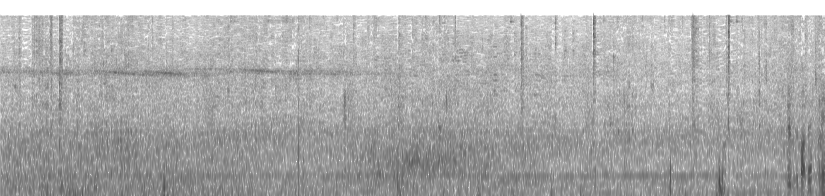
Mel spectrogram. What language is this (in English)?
Korean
